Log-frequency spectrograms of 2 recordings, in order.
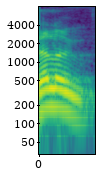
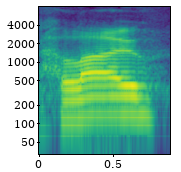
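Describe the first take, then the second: First: Bright, quick, higher hello; cheerful greeting. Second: Drawn-out, annoyed hello; curt annoyance. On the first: Happy speaker answering the car phone, cheerful. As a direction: answer the phone happily, pitched up. Cheerful before the bad news. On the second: Angry speaker answering after being dropped, annoyed. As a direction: answer the phone still cross, holding the word. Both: Acted.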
